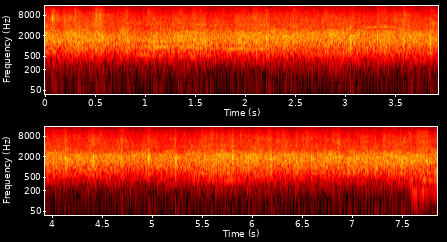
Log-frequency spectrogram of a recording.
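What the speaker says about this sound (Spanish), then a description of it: "Vamos a despedirlo con un fuerte aplauso" An audience gives sustained, even applause for percussionist Batata at a festival, a thick wash of clapping that holds steady for around eight seconds.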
